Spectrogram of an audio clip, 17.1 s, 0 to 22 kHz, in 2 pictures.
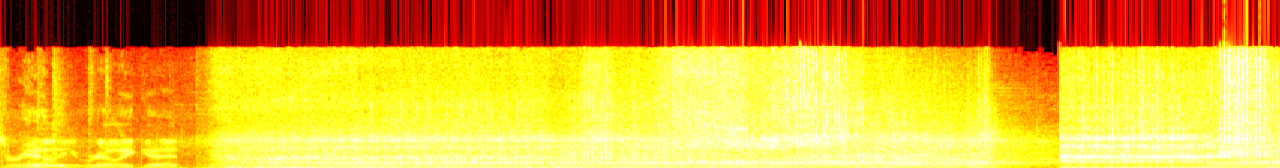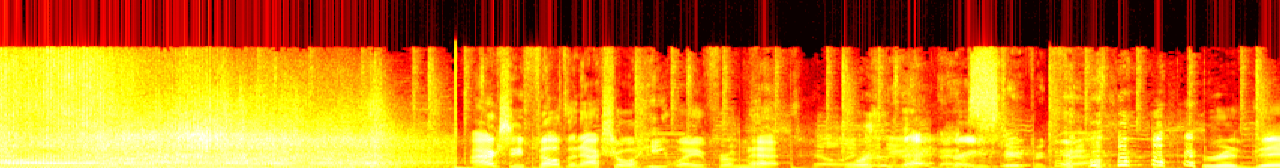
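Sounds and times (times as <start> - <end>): car engine revving hard: 1.3 - 11.5.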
